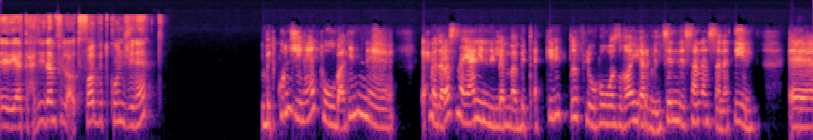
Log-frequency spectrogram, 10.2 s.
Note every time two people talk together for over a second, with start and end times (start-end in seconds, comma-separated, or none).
none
